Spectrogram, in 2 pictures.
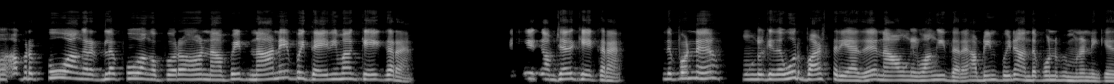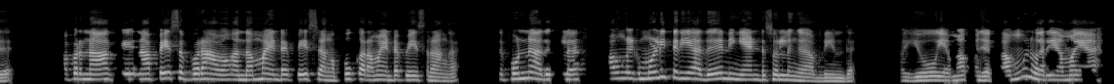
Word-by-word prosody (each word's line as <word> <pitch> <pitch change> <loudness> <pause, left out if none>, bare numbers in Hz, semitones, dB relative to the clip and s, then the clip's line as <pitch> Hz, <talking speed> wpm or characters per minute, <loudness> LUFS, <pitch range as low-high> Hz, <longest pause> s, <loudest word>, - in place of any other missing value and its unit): அப்புறம் 260 -1 -3
பூ 300 - -1
வாங்குற 270 -4 +2
இடத்துல 240 +3 -1
பூ 270 - -1
வாங்க 240 -3 0
போறோம். 230 +1 0
நான் 210 -1 0
போயிட்டு 245 -2 +1
நானே 255 +6 +4
போய் 270 -5 +1
தைரியமா 245 +4 +3 0.2
கேட்கறேன். 225 -1 +1 1.1
சைக 265 0 +2
காமிச்சாது 245 +2 +2
கேட்கறேன். 200 -6 +1 0.4
இந்த 255 - -1
பொண்ணு, 285 -1 +3 0.4
"உங்களுக்கு 235 0 0
இந்த 235 - +1
ஊர் 295 -4 -1
பாஷ 235 +2 +2
தெரியாது. 190 -2 +2
நான் 195 0 +3
உங்களுக்கு 190 -1 -1
வாங்கி 210 +2 0
தரேன்." 170 +2 -1
அப்டின்னு 205 +1 -2
போயிட்டு 215 +1 +1
அந்த 200 +1 -1
பொண்ணு 205 -1 -2
போய் 180 -2 -3
முன்னாடி 175 -1 -1
நிக்கிது. 155 0 -3 0.6
அப்புறம் 245 -1 -1
நான் 245 +1 +4
கே 245 - +1
நான் 250 +1 +1
பேச 280 +1 +3 0.2
போறேன். 250 0 +3
அவங்க 225 0 -2
அந்த 215 -1 0
அம்மா 255 +2 +1
என்கிட்ட 230 0 -1
பேசுறாங்க, 230 -5 -1
பூக்கார 245 -4 0
அம்மா 220 - 0
என்கிட்ட 210 +1 -1
பேசுறாங்க. 180 -5 -2 0.4
இந்த 235 - -13
பொண்ணு 270 +3 +2
அதுக்குள்ள, 235 0 -3 0.4
"அவங்களுக்கு 275 -1 -1
மொழி 305 +4 +4
தெரியாது. 255 -5 +2 0.2
நீங்க 240 -3 +1
என்ட்ட 215 -1 -4
சொல்லுங்க." 210 -4 0
அப்டின்னுது. 155 +1 -4 0.5
ஐயோ! 175 +2 -3 0.2
ஏம்மா 190 +4 -2
கொஞ்சம் 190 -2 0
கம்முனு 255 - -1
வரையம்மா! 215 -1 +2
ஏன் 220 0 -1
225 Hz, 175 wpm, -23 LUFS, 200-250 Hz, 1.1 s, நானே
